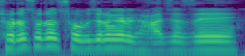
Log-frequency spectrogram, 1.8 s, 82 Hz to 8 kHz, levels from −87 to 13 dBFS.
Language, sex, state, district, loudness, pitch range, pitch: Bengali, male, West Bengal, Alipurduar, -16 LUFS, 135-160 Hz, 145 Hz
